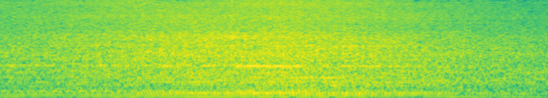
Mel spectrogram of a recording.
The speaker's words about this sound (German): Die Fleet Street ist heute eine vielbefahrene Verkehrsader im Herzen des Londoner Börsenquartiers. Taxis und rote Doppeldecker drängen sich auf der schmalen Fahrbahn.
